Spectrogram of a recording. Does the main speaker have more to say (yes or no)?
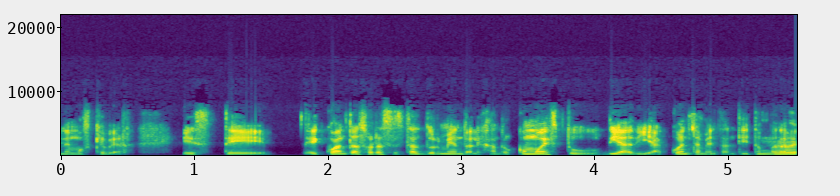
no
